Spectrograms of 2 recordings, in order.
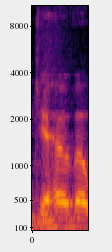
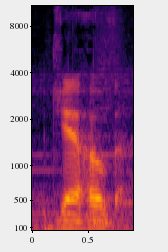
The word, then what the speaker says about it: Jehovah: years and of course when pronounced with a German accent of that time period why is sound like J's and W sound like V's so the name was pronounced Jehovah we now know how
